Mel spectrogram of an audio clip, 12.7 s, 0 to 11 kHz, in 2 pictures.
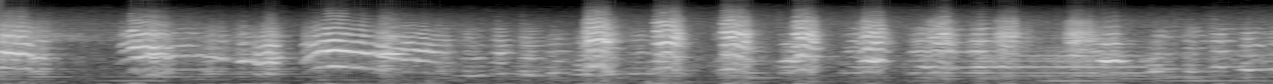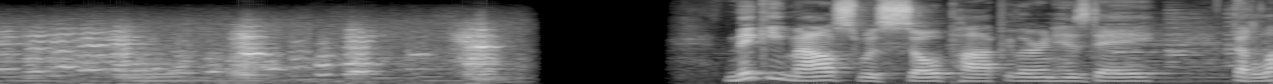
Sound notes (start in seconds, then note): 3.1 Mickey laughs cheerfully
